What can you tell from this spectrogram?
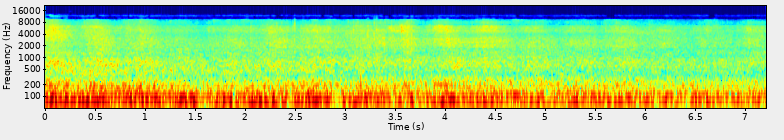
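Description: BNSF diesel locomotives on double-stack freight trains working hard up a steep grade: a steady low rumble, with wind on the microphone.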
